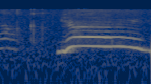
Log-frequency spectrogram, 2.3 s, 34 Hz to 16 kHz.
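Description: A 4-month-old baby's long, drawn-out vocal whine, starting about a second in. It holds one steady pitch for over a second, then slides down at the end. A brief, fainter call comes at the start.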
